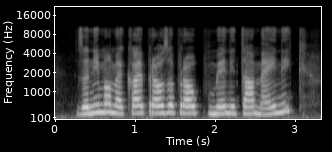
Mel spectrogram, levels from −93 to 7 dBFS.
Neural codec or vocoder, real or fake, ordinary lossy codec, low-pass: vocoder, 22.05 kHz, 80 mel bands, Vocos; fake; none; 9.9 kHz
